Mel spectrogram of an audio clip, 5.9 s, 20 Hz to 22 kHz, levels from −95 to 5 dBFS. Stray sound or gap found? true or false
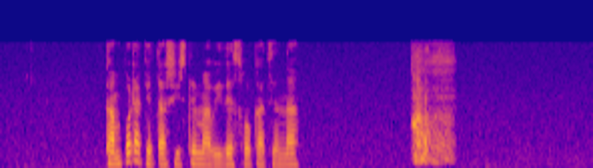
true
